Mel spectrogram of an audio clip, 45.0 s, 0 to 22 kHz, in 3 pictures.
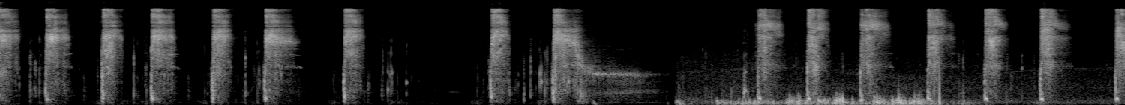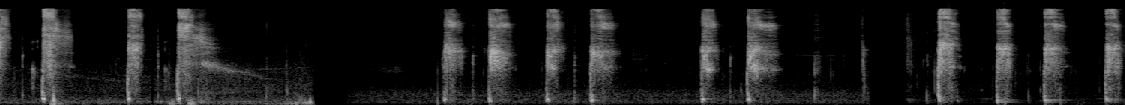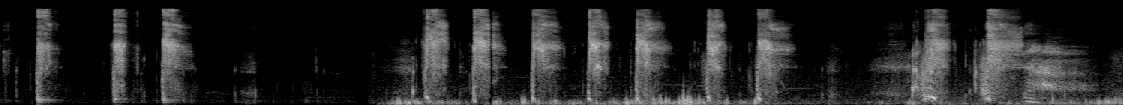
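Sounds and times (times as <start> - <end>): men sneezing: 42.2 - 44.1.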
